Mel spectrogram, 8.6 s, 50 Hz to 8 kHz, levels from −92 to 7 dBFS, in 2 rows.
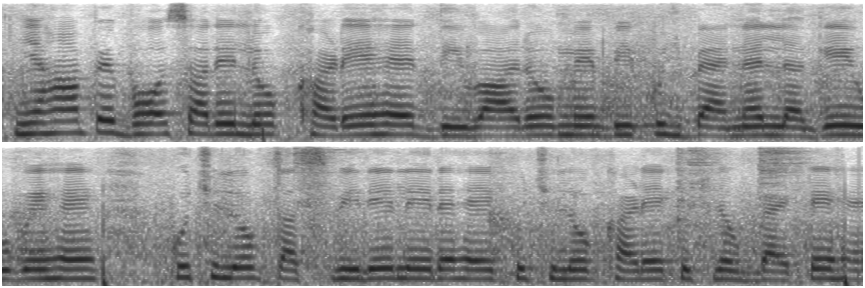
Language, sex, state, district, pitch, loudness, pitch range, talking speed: Hindi, female, Haryana, Rohtak, 205 Hz, -13 LUFS, 195-215 Hz, 190 wpm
